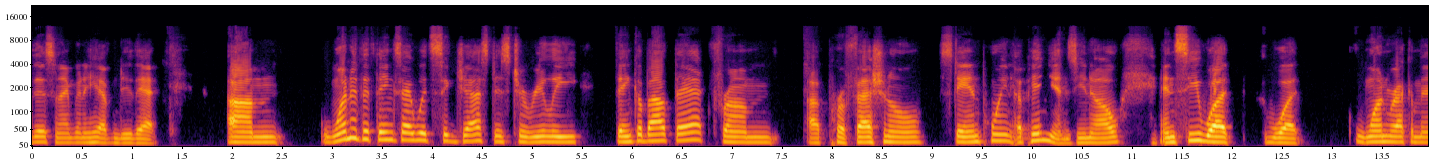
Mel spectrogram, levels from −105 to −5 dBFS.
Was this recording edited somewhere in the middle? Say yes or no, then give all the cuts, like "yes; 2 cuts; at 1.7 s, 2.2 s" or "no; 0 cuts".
yes; 1 cut; at 9.8 s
